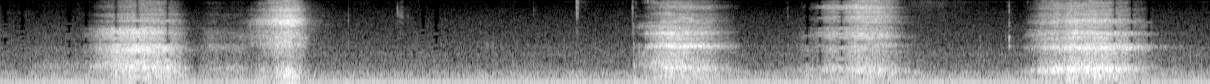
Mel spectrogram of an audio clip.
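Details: Adult female, deliberately sneezing after deep inhales of chili powder from a shaker: a series of about five explosive, airy sneezes with breaths between, over a steady low room hum.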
